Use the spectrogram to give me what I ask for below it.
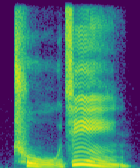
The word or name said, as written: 处境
